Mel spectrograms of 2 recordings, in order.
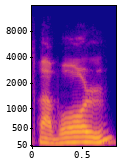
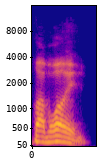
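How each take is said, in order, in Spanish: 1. La palabra termina sin sonido i. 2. La palabra termina con sonido i. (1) "en unas partes dicen favor" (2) "en otras decimos favor"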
